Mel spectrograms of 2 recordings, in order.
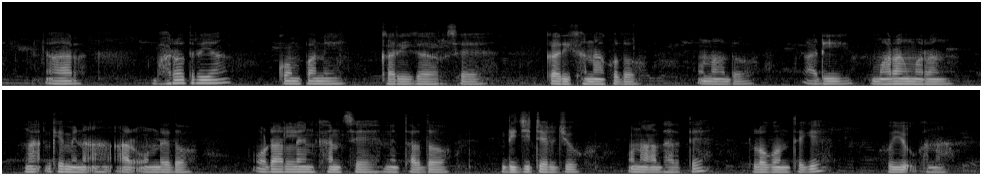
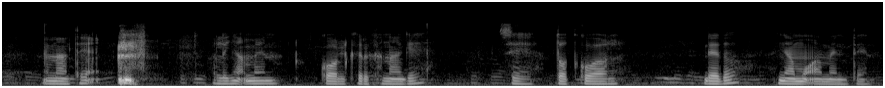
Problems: background sounds at intervals, continuous background conversations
